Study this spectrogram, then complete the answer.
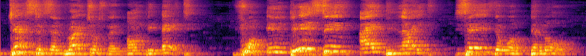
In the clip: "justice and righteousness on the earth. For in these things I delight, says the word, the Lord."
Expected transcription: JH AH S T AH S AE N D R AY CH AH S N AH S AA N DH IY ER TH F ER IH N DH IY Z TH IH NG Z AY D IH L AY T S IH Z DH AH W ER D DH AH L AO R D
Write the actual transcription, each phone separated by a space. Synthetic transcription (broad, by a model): JH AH S T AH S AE N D R AY CH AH S N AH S AA N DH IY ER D F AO IH N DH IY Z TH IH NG AY D IH L AY T S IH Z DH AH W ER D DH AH L AO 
